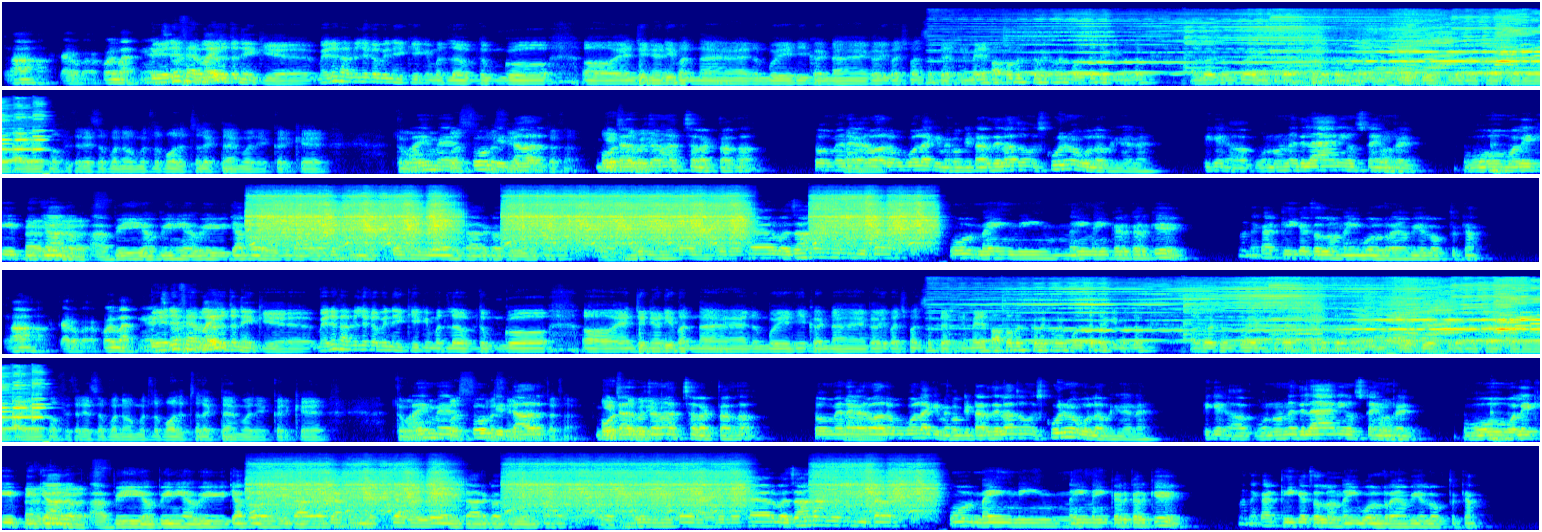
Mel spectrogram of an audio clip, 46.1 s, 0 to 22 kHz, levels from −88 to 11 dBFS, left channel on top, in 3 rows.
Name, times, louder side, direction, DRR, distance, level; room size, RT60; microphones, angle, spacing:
voice 1, 0.0-2.2 19.4-20.8 21.3-22.9 23.5-26.8 27.4-29.5 30.0-39.7 40.2-42.5 43.1-45.4, right 3 dB, 90° right, 3 dB, 1.8 m, -34 dB
voice 2, 1.4-18.6 19.3-20.9 21.4-21.9 23.8-24.2 29.1-29.5 30.2-30.4 31.0-31.6 34.0-34.6 36.7-37.0, right 1 dB, 40° right, 1 dB, 1.4 m, -36 dB
sound 1, 9.2-15.8, right 2 dB, 55° right, 2.3 m, -26 dB
sound 2, 33.2-35.4 35.7-38.3 38.8-40.1, left 5 dB, 15° left, 0.4 m, -24 dB
6.6 x 4.7 x 3.6 m, 0.29 s
head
